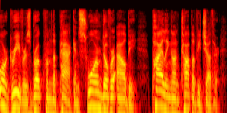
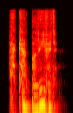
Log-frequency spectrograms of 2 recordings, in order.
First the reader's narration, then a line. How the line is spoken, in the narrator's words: Newt whispered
